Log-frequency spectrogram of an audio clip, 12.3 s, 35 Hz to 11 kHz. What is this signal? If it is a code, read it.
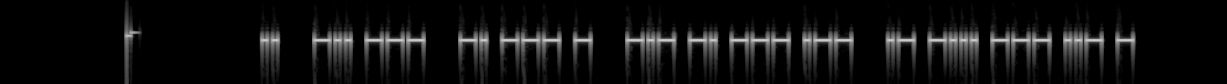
Morse code, heard as a keyed tone, about 23 wpm, 700 Hz. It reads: I DO NOT KNOW ABOUT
